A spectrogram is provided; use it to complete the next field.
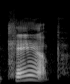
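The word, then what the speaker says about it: QAMP: we're talking about today up to camp where camp is spelled q a m p quality american made products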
